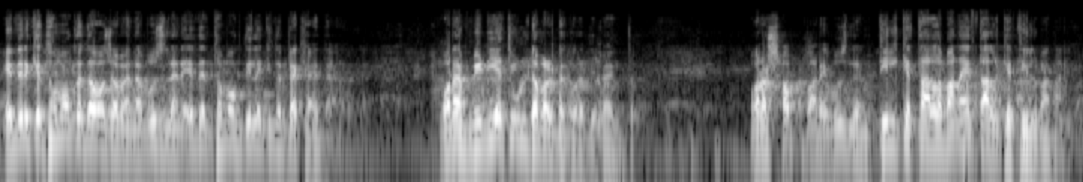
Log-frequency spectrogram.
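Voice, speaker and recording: A man's voice: a little high, lively intonation, quick pace, a bit bright. A man preaching a fiery sermon to a crowd, demanding call-and-response and dropping into joking asides. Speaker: preacher at a waz gathering.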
